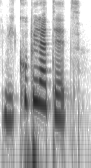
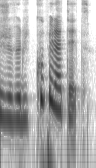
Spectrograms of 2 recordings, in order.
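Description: First: Echoed higher and louder, mock-shocked; amused disbelief. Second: Said in the usual way. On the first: Real, not acted. Reader reacting to the general's threat, higher and louder mock shock. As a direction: repeat it as if you can't believe he said it.

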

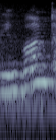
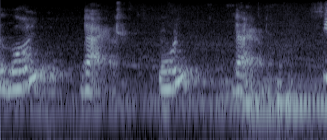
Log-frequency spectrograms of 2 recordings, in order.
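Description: First: Said in the usual way. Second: "Wondered" split slowly as won, then dered; syllable division. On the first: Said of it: "এটা কোন সিলেবলে ভাগি". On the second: Shown as a demonstration. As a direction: break "Wondered" into two separate beats, won... dered. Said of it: "ওয়ান্ডার্ড কে আমরা যদি সিলেবলে ভাগি".

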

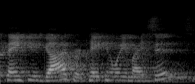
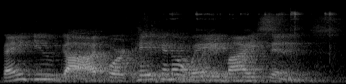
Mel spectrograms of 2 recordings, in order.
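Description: First: Said in the usual way. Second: Slow, spaced-out thanksgiving; congregational recitation. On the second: Shown as a demonstration. Pastor leading congregation's thanks to God, slow recitation. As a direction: lead a group word by word, unhurried. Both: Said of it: "let's say together".

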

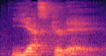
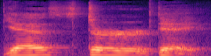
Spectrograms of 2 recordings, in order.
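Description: First: Said in the usual way. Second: Yes... ter... day, very slow; broken into syllables. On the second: Shown as a demonstration. Teacher helping class hear syllables, slowly one at a time. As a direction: sound it out beat by beat. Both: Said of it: "break up our words into syllables".

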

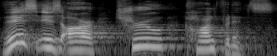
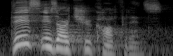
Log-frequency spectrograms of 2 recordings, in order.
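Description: First: "This is our true confidence" drawn out very slowly, leaning on "This"; emphatic slow quote. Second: Said in the usual way. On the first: Shown as a demonstration. Pastor quoting Paul to congregation, slow emphatic declaration. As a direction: plant each word slowly and firmly. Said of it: "Paul is saying".

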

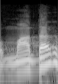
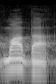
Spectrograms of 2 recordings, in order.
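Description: First: "মাদার" with the final r sounded; fully pronounced. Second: "মাদা" without a final r; non-rhotic British-style "মাদা"; r dropped. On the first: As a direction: say all of "মাদার", through to the r. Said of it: "মাদার পোড়াটাই বলবো". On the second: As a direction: end "মাদা" on an open aa. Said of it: "এইভাবে বলবো না". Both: Shown as a demonstration.

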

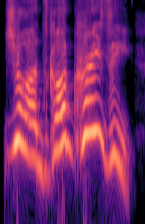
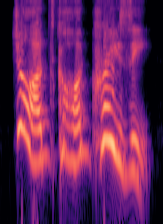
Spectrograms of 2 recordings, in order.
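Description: First: Loud, slow schoolyard jeer; bully shouting across the street; taunting yell. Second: Slow, loud sing-song jeer, drawn out; schoolboy bully yelling a taunt. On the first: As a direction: yell it out to mock him, drawn out. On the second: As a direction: keep mocking at full voice. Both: Acted. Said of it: "Spider yelled".

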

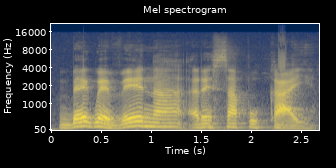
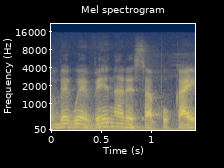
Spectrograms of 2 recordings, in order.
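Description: First: Slow, drawn-out, carefully separated words; slow model phrase. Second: Said in the usual way. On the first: Shown as a demonstration. Teacher introducing "grite mais baixo" in Guarani, slowly enunciated. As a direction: enunciate it word by word for learners.

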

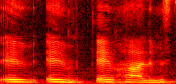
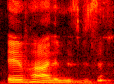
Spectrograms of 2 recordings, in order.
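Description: First: Tongue-tied stumble. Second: Said in the usual way. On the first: Real, not acted. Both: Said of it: "dilim dönmedi".

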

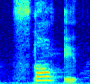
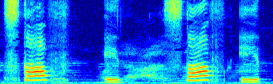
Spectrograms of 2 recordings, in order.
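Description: First: Breathy whispered stop it; whispered command. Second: Loud, higher sharp stop it; firm shouted stop it; shouted command. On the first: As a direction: hiss stop it under your breath. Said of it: "teacher repeats it as whisper". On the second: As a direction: snap stop it out like an order. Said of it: "teacher demonstrating a command". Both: Shown as a demonstration.

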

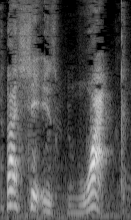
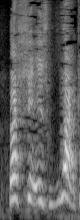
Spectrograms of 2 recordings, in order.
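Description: First: Dropped low and slowed, That shit is whack; deep slow repeat. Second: Said in the usual way. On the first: Acted. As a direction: drag 'whack' out deep and slow. Repeated line, deep slow take.

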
